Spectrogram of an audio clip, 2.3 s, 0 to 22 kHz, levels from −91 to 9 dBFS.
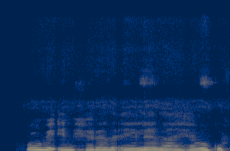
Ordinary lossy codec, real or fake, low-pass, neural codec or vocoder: none; fake; 19.8 kHz; vocoder, 44.1 kHz, 128 mel bands, Pupu-Vocoder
